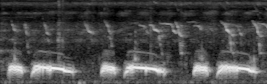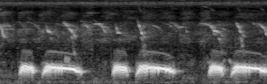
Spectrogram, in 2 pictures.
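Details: Zebra dove from local stock, its song used to lure wild zebra doves: evenly spaced double coos, short then long and sliding down, backed by a chorus of thin high bird chirps.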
